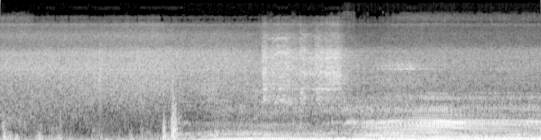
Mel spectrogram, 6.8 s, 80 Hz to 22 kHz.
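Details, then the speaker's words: Subaru WRX (2015+), after spark plug replacement at 50,000 miles with plugs gapped to 0.032 and torqued to spec: starter whirs, engine catches in about two seconds, then settles into a steady, even idle with no stumble. "the only thing i got to do is start the car make sure that it sounds good idle's a little better"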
